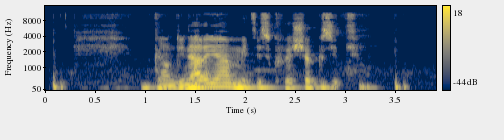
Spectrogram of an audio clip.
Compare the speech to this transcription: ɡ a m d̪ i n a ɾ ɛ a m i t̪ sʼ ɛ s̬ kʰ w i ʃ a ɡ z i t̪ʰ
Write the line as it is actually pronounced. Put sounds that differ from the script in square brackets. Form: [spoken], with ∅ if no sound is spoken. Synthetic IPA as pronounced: ɡ a m d̪ i n a ɾ ɛ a m i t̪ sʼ [i] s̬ kʰ w [ɛ] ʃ a ɡ z i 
